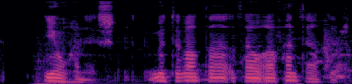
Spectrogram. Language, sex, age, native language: Icelandic, male, 14, Icelandic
